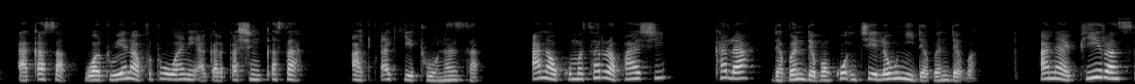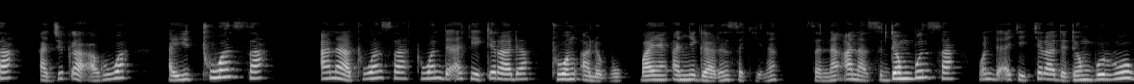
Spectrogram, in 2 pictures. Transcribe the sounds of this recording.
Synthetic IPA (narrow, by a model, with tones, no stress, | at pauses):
ʔa˨kʼɐ˦saː˦˨waː˨toː˨jɐ˦naː˨ɸʊ˦toː˦waː˦neː˨ʔa˨kʼɐ˨ɾkʼɐ˦ʃɪ˦ŋkʼɐ˦saː˦ | ʔʔa˦kʲʰeː˨tʰoː˨nɐ˦nsa˨ | ʔa˦naː˨kʷʊ˦ma˦sɐ˦rːɐ˨ɸaː˦ʃi˦ | kɐ˦la˨ | dɐ˨bɐ˦ndɐ˨bɐ˦ŋkʷoː˦ʔɪ˨nt͡ʃeː˦˨la˦wniː˨dɐ˨bɐ˦ndɐ˨bɐ˦ŋ | ʔa˦naː˨ɸiː˦ɽɐ˨nsa˨ | ʔa˨d͡ʒɪ˦kʼa˨ʔa̰˨ɽʊ˦waː˦ | ʔa˨ji˦tʊ˦wɐ˦nsa˨ | ʔa˦naː˨tʊ˦wɐ˦nsa˨tʊ˦wɐ˦nda˨ʔa˦kʲeː˨kʲɪ˦ɽaː˨da˨tʊ˦wɐ˦ŋʔa˨lɐ˨buː˦baː˦jɐ˦ŋʔa˦ɲji˦ɡaː˨ɽɪ˦nsa˨kʲeː˨nɐ˦ŋ | sɐ˨nːɐ˦ŋʔa˦naː˨su˦dɐ˦mbʊ˦nsa˨ | wɐ˦nda˨ʔa˦kʲeː˨kʲɪ˦ɾaː˨da˨dɐ˦mbʊ˦nɽoː˦ɡu˨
